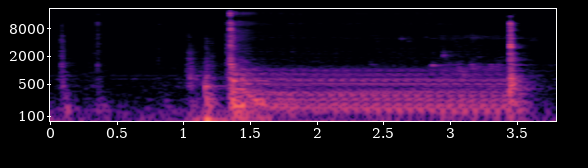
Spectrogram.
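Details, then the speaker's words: D16-swapped Honda Integra, key forward after new interior wiring harness and fused fuel pump relay: relay clicks then steady low electric hum about two seconds cutting off cleanly; normal fuel pump prime, ECU light on. "we're going to turn the key forward all right I heard the fuel pump the ECU light is on and I'm going to prime it one more time just to make sure"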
